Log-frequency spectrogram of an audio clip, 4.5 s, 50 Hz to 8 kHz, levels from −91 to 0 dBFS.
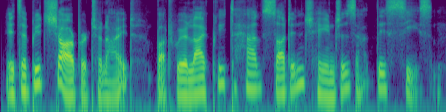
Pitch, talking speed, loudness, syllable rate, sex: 130 Hz, 215 wpm, -21 LUFS, 5.5 syllables/s, male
